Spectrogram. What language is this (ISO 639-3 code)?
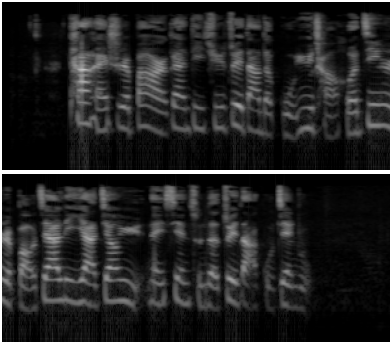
zho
